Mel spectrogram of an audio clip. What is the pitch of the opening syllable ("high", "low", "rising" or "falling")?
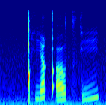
rising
